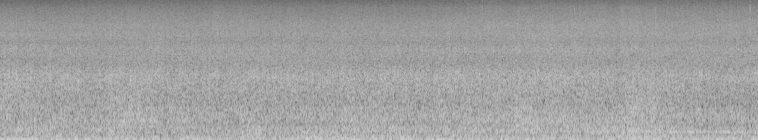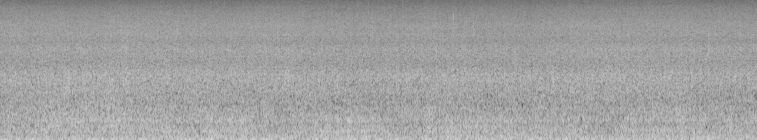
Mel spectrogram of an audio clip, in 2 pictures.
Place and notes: Chatsworth, UK - Emperor Fountain ...
Emperor Fountain ... Chatsworth House ... gravity fed fountain ... the column moves in even the slightest breeze so the plume falls on rocks at the base ... or open water ... or both ... lavalier mics clipped to sandwich box ... voices ... background noises ...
